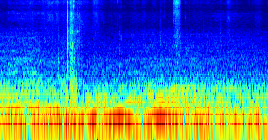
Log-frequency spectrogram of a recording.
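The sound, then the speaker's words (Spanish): A car accelerates as the driver presses the gas pedal, giving a loud, continuous low engine rumble with a steady droning tone and no talking. “el agente Ramírez pisó el acelerador”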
